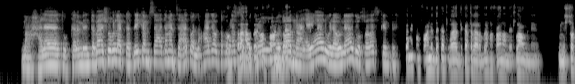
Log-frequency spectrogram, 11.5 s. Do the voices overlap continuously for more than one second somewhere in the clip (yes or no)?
yes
